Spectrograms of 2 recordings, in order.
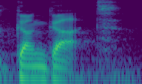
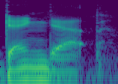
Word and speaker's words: Gangat: i'm gonna give you the proper indian pronunciation from india by the way is gangat oh okay that makes sense if if you're from new england like me you might say like gengat because we tend to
